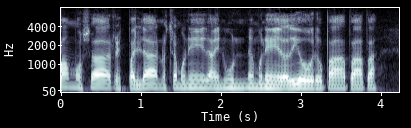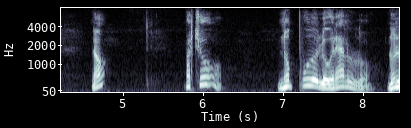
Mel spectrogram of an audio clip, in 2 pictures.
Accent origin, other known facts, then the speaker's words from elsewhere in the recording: Uruguay; Somos la Suiza de América, no es por nada, ¿no? Tenemos aquí en Uruguay la Suiza de América, ¿no?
